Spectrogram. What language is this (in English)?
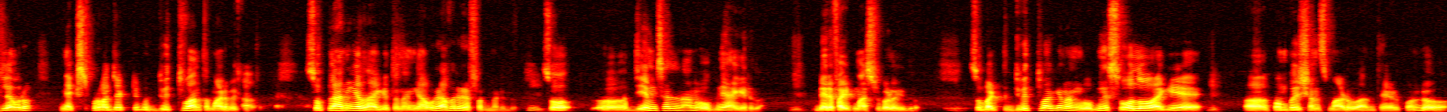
Kannada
